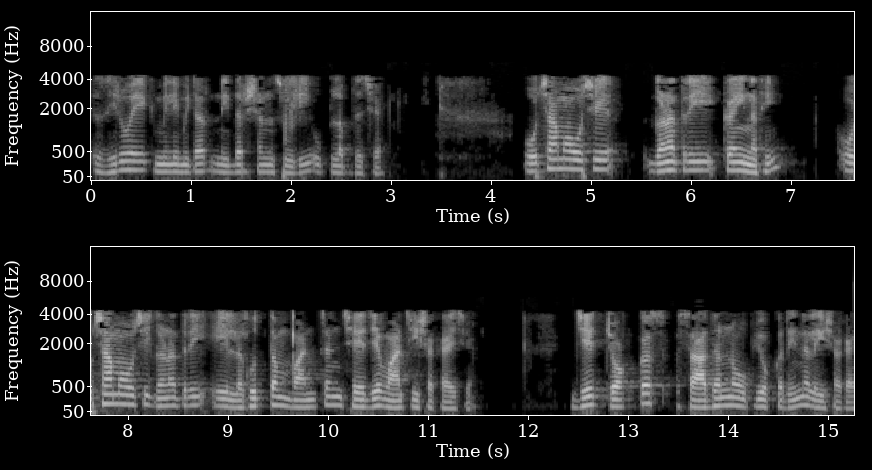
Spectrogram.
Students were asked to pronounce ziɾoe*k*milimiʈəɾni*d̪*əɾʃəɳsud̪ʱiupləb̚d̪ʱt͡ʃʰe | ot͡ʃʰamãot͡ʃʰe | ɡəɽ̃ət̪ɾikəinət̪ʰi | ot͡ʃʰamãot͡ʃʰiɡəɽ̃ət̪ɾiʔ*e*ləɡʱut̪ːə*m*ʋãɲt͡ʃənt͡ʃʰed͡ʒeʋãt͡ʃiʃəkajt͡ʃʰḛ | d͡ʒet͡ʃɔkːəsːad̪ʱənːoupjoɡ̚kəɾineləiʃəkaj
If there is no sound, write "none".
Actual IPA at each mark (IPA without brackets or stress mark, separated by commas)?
k, d̪, e, m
